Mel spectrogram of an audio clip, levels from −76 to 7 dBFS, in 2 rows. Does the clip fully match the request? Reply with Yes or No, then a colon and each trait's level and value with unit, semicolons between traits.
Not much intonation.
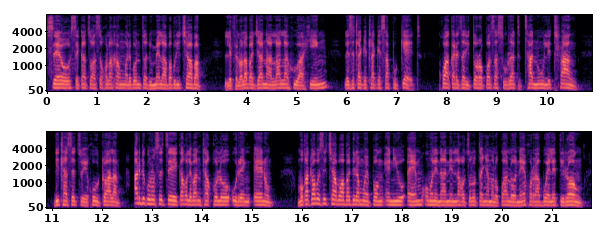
Yes: narrow, 1.8 semitones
